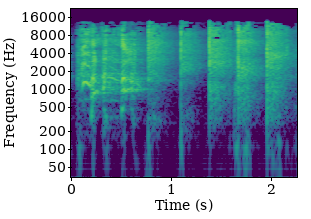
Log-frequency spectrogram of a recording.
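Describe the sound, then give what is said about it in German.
A hand slaps against a thigh in a quick flurry of sharp smacks, then four more spaced-out slaps, each with a bright crack and short decay. “Leute, hört auf, eure Schenkel zu klopfen.”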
